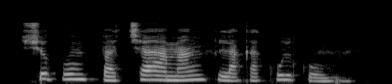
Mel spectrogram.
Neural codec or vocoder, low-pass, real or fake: codec, 16 kHz, 16 kbps, FreqCodec, smaller model; 7.2 kHz; fake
